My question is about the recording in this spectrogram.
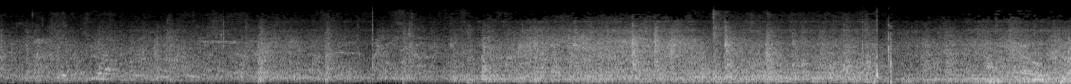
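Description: Train running on the rails, a steady rumbling rush with scattered clicks that grows louder about halfway through.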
